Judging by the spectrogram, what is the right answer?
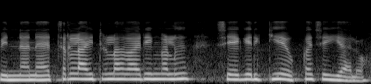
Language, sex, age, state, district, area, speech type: Malayalam, female, 18-30, Kerala, Kozhikode, urban, spontaneous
